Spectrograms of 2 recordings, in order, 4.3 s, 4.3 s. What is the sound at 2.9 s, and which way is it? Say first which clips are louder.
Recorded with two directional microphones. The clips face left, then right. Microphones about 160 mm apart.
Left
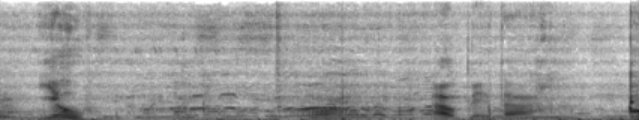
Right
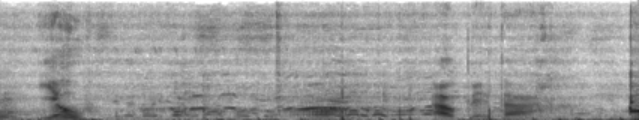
Speech: left 3 dB; 5° left (ahead or behind).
